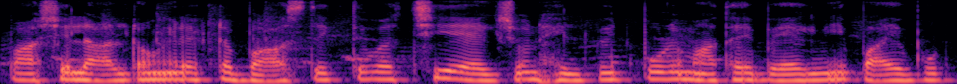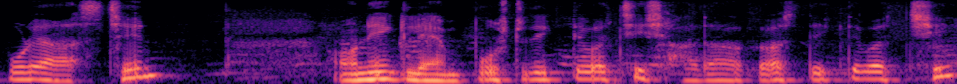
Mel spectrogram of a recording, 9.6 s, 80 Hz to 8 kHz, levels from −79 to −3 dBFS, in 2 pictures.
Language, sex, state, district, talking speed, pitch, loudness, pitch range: Bengali, female, West Bengal, Paschim Medinipur, 165 wpm, 190 Hz, -27 LUFS, 180-205 Hz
